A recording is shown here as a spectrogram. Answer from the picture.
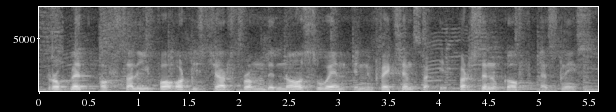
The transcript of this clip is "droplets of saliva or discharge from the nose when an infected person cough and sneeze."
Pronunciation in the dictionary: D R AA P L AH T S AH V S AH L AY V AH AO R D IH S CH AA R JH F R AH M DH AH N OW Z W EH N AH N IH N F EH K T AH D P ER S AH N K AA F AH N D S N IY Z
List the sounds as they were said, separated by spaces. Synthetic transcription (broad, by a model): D R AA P L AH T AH F S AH L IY F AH AO R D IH S CH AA R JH F R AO M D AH N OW S W EH N AH N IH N F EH K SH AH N P ER S AH N K AA F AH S N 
